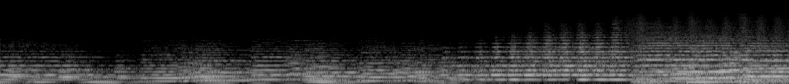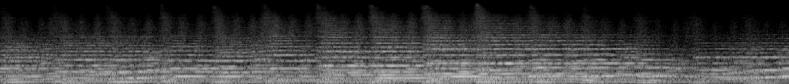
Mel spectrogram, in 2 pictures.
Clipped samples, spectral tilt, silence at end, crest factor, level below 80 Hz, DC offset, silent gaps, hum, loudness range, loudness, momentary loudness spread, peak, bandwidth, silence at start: under 0.1%; -6.5 dB/octave; 0 s; 16 dB; -42 dBFS; under 0.1%; none; none; 11 LU; -25 LUFS; 13 LU; -8 dBFS; 16.5 kHz; 0 s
